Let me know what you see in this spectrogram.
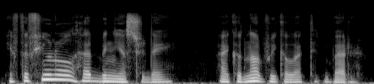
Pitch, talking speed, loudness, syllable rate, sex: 135 Hz, 190 wpm, -17 LUFS, 6.0 syllables/s, male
